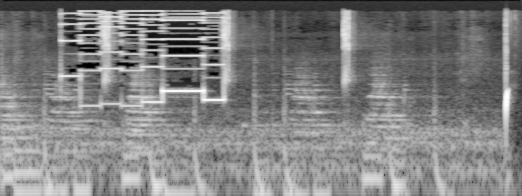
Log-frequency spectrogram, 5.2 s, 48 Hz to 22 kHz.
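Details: Lenovo ThinkPad X1 Yoga at power-on, black screen, rapid run of clear electronic musical tones: boot error code for a display fault; fix by reseating the display cable, else replace the LCD panel or system board.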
